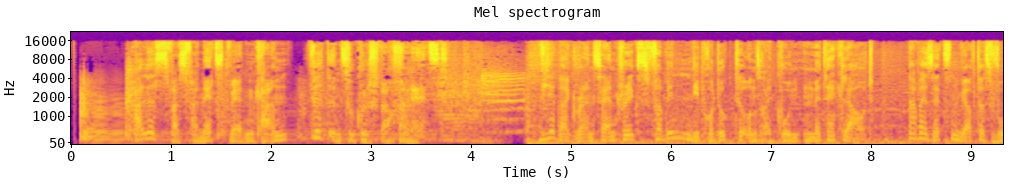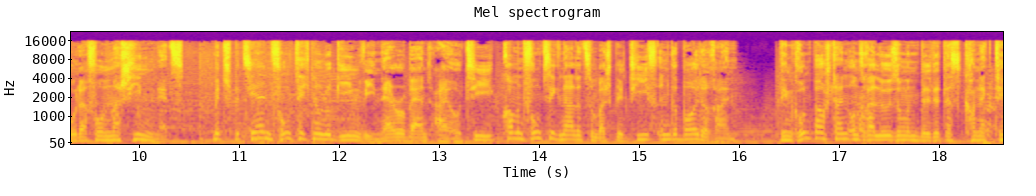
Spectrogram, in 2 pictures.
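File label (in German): Produktpräsentation dynamisch Tempo; Muttersprache Deutsch; Sprecher in Berlin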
